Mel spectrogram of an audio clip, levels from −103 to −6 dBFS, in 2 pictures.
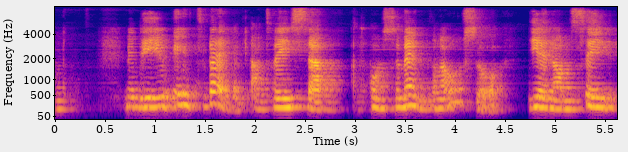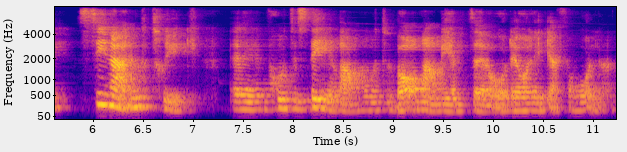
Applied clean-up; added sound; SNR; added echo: neural mask model DeepFilterNet 3.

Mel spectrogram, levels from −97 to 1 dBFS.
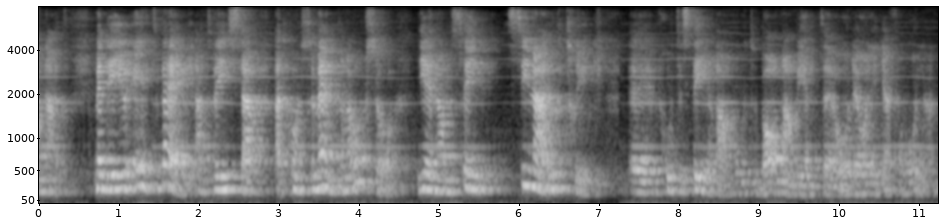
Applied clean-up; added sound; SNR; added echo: neural separator model SepFormer DNS4.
